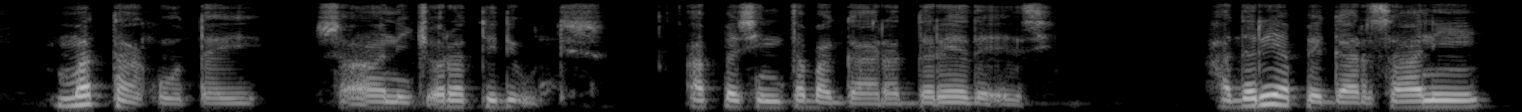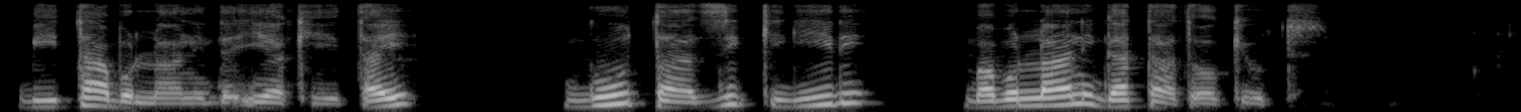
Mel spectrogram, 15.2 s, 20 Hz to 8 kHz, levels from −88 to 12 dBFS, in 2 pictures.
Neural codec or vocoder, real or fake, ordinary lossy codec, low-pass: none; real; Opus, 64 kbps; 7.2 kHz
